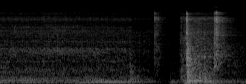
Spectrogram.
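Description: Cordless drill running steadily, drilling out a pop rivet that holds a luggage-rack slat to a car's deck lid. Near the end come a few sharp knocks as the slat is worked loose.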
